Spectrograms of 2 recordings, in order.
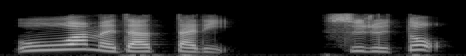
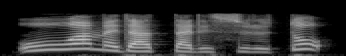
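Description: First: There is a break before the final 'suruto'. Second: The whole phrase is said as one unit. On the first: The final part sounds like a separate conjunction. The speaker calls it wrong. "するとだけ分けて言うと、接続詞のように聞こえますから気をつけた方がいいでしょう。" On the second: The phrase is one conditional clause. The speaker calls it right. "とまとめていった方が"

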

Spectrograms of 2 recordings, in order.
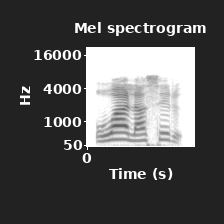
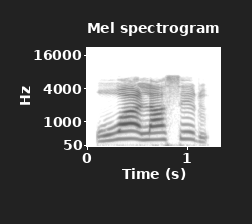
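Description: No difference in how they are said.

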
